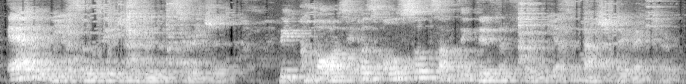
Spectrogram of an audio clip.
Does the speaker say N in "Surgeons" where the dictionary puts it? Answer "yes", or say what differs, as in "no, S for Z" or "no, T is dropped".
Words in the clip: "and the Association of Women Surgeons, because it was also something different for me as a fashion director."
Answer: no, N is dropped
